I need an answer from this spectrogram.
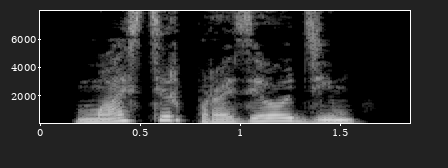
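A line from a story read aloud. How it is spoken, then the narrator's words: Through gritted teeth. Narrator (Russian): напомнила я сквозь зубы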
